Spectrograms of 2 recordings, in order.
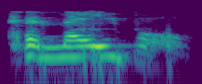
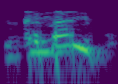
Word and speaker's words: Knebel: And save goes to Corey Knebel.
